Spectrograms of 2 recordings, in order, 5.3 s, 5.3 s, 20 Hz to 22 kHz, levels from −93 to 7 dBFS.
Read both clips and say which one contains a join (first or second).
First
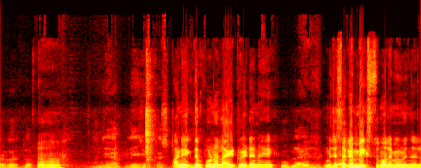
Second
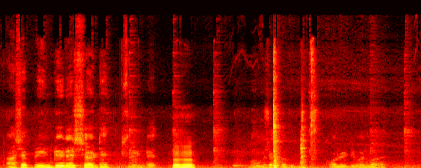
second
